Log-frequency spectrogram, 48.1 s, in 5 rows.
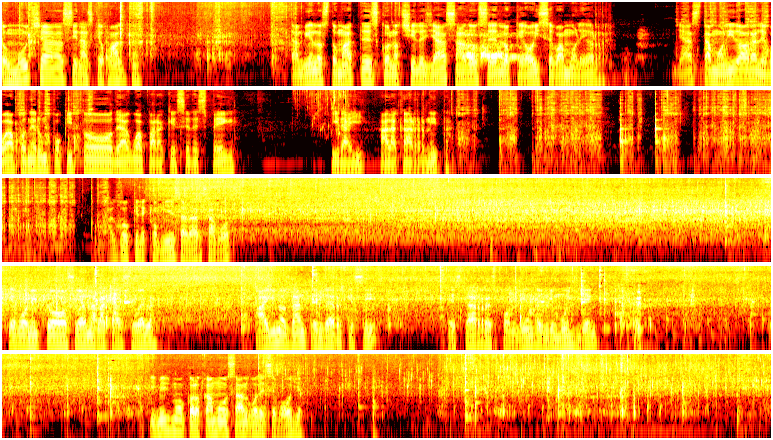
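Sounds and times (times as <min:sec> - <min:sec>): meat sizzling in a clay pot: 0:00.0 - 0:03.8, 0:20.4 - 0:48.0.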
